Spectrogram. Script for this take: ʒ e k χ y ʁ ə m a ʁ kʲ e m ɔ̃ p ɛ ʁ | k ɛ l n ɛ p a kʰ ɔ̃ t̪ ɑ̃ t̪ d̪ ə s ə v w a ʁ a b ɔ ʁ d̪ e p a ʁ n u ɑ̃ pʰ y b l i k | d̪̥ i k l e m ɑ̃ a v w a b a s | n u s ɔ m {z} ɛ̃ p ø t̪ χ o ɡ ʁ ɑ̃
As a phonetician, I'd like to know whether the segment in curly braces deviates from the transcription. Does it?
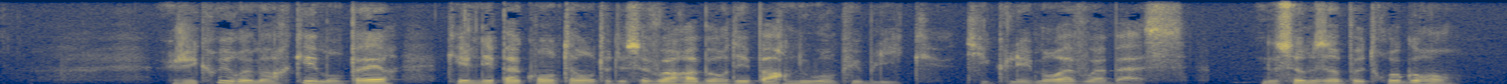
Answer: no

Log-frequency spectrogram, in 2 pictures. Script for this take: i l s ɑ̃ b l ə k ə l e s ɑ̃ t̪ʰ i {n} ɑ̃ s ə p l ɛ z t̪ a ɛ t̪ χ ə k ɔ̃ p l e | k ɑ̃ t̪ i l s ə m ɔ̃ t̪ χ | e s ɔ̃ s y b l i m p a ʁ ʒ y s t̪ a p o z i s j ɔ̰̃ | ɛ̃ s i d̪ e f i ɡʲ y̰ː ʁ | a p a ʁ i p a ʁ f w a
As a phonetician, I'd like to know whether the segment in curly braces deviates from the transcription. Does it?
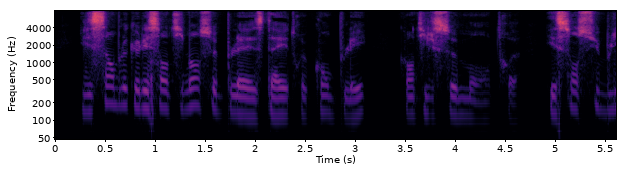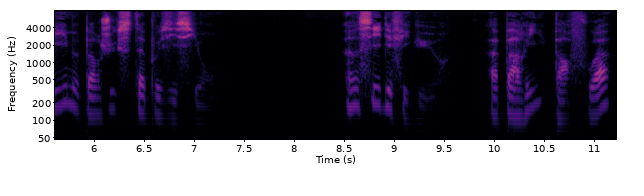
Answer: yes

